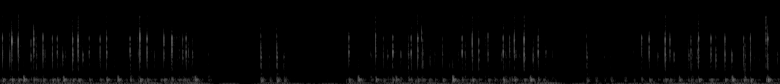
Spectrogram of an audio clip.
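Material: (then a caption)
Plastic, aluminium. A black-cased tenkeyless Matrix 8X V2.0 mechanical keyboard, with an aluminum plate, cream PBT keycaps and 65g retooled black switches fitted with Gateron yellow springs, is typed on continuously with the fingertips of both hands. Bursts of quick, bright clacks over a low thock are broken by short pauses near 2, 3 and 6 seconds. The result is a solid-sounding keystroke with a dry, instantly stopping attack.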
